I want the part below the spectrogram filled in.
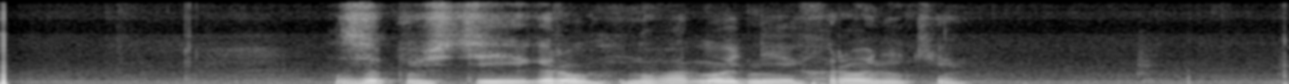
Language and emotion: Russian, sad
